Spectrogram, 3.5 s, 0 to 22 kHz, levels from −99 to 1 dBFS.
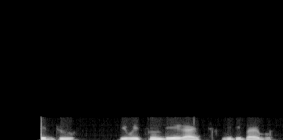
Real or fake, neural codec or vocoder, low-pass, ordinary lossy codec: real; none; 3.6 kHz; none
